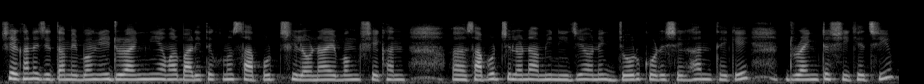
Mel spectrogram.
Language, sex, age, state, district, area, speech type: Bengali, female, 18-30, West Bengal, Darjeeling, urban, spontaneous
